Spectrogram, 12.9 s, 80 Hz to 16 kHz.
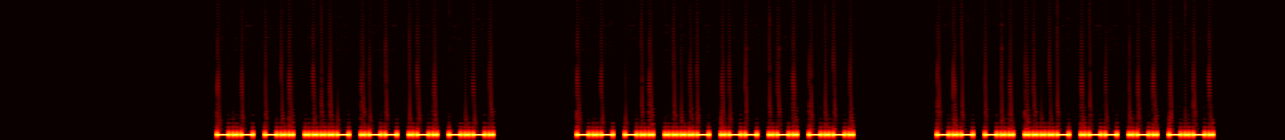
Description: Morse code, heard as a keyed tone, about 32 wpm, 700 Hz. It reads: KD4WRC KD4WRC KD4WRC
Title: USA Call Signs - 6 Characters - Repeated 3x - 30wpm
